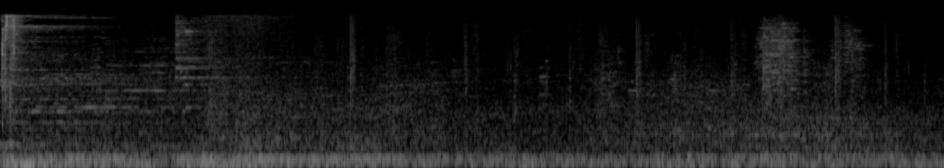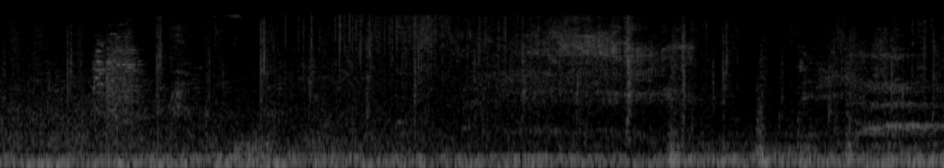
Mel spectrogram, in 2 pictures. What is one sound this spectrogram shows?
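Magic blasts crackle and whoosh in short bursts.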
